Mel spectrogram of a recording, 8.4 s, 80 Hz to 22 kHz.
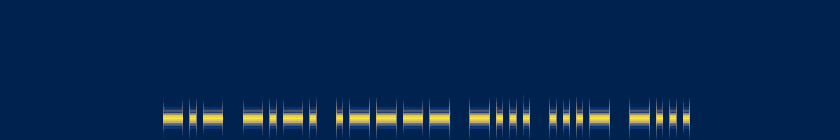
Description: Morse code, heard as a keyed tone, about 18 wpm, 700 Hz. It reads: KC1BVB
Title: Speed Racing - USA Call Signs 15wpm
